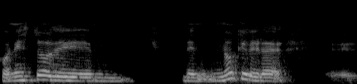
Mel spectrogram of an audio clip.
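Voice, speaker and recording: A woman speaks at a very slow pace. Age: 70s. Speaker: COVID-19 survivor. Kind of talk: interview answer.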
